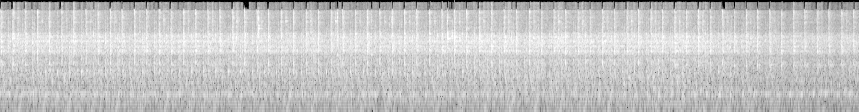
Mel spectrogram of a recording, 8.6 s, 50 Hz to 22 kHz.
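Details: 2000 Buell M2 Cyclone V-twin at idle, just after a stator change and shifter adjustment, oil a little low: rapid, fairly even top-end tapping over a busy idle. Owner suspects a sticky or stuck lifter, unconfirmed.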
